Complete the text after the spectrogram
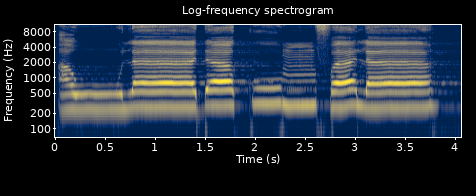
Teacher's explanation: Di sini ada idhar syafawi karena ada mim sukun yang ketemu sama huruf selain mim dan ba. Maka mim sukunnya ini dibaca jelas, bunyi tidak perlu ditahan.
